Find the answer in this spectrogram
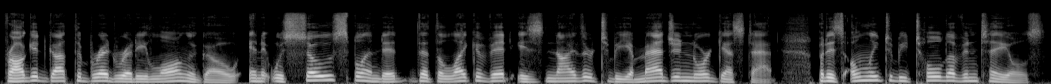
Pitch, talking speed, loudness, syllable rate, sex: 145 Hz, 205 wpm, -18 LUFS, 4.6 syllables/s, male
